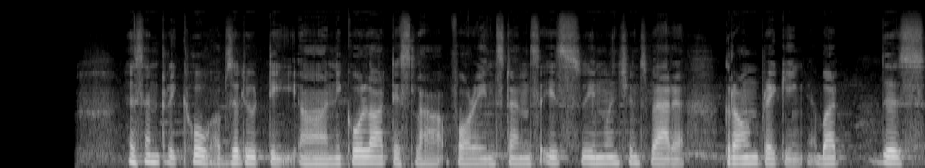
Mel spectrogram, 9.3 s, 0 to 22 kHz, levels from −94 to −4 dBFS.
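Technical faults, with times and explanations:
Nothing here to flag: no technical faults turn up anywhere in this speech recording.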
